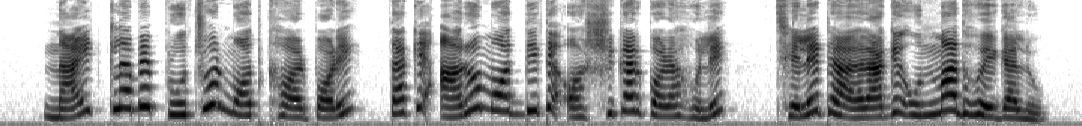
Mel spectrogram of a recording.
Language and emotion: Bengali, angry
